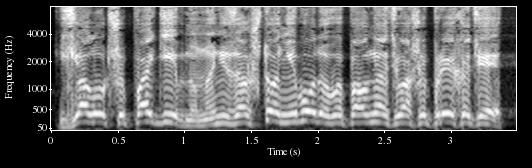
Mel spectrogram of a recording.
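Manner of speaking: мрачный выкрик, выше обычного; выкрикнуть мрачно; grim outcry. A narrator's reading. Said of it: "мрачно выкрикнул". (мрачно выкрикнуть)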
